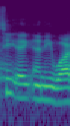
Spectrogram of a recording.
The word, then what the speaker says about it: Taney: Yeah, Taney is how you pronounce it. It doesn't make any sense. It's spelled T-A-N-E-Y, but yeah, it's Taney.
